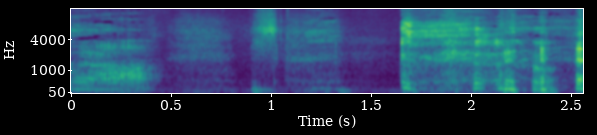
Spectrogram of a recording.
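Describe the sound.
A short cough and some throat clearing, broken by brief pauses, followed by a burst of voiced, speech-like sound at the end.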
